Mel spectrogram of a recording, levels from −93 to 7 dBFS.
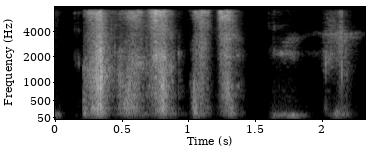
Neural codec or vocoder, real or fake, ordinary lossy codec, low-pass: codec, 24 kHz, 0.9 kbps, WavTokenizer, medium speech release version 1; fake; MP3, 64 kbps; 7.2 kHz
